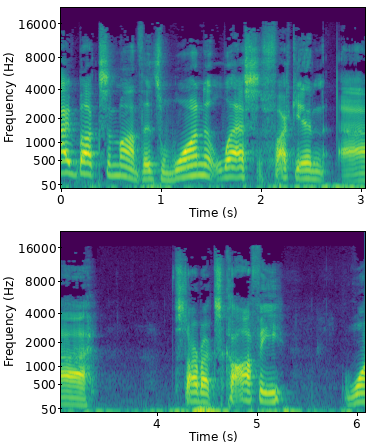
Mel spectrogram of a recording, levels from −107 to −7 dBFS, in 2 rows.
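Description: No technical faults can be heard anywhere in the recording; the speech signal stays intact and continuous throughout.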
